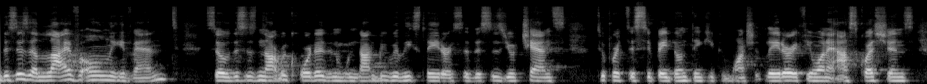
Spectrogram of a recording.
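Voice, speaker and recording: A woman opening a live online event as its founder and host, friendly with frequent ums, on a video call. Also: fairly low pitch. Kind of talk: event welcome remarks.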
